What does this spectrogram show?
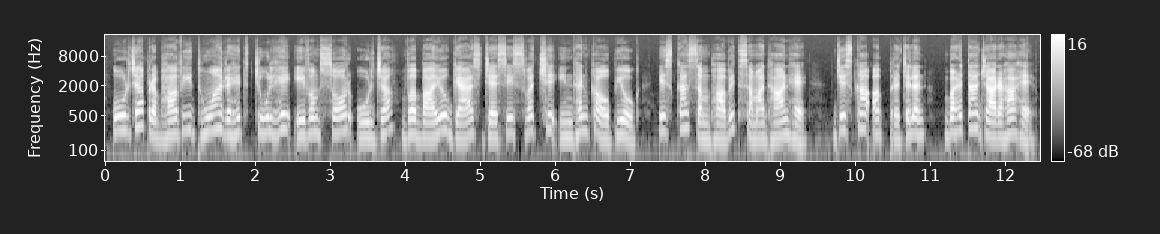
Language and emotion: Hindi, neutral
